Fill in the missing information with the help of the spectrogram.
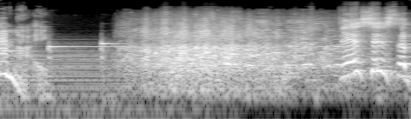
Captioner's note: laughing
